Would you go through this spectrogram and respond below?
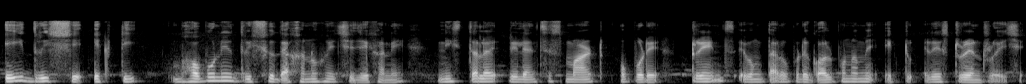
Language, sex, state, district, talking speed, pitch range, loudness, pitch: Bengali, male, West Bengal, Cooch Behar, 130 wpm, 115-140 Hz, -20 LUFS, 125 Hz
